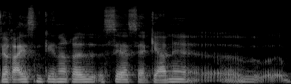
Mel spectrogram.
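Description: A man talks with a monotone, flat intonation. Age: 30s. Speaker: podcast co-host, music teacher. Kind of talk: casual chat.

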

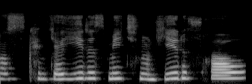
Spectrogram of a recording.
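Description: Quiet speech moves along at a very slow pace. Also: woman. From northern Germany, Oldenburg (Lower Saxony). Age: 20s. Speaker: social media creator. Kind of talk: casual interview. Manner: varies between very quiet and loud.

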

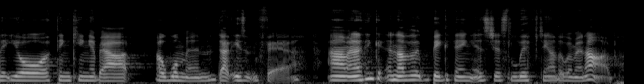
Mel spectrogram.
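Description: A medium-pitched woman with an Australian accent, at a fairly quick pace with fairly even intonation, in a very clean recording with a silent background. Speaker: podcast co-host. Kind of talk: casual chat.

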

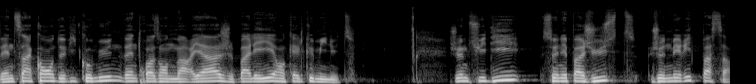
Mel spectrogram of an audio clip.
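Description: A man speaks at a fairly slow pace with a dark, mellow tone. His pitch is fairly high, with ordinary variation. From Alsace, France. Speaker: church member giving testimony. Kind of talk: testimony. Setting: church stage.

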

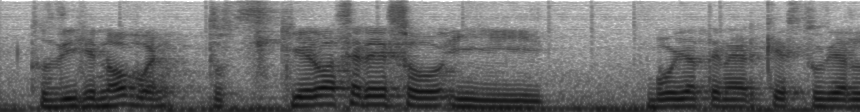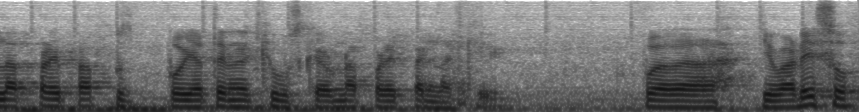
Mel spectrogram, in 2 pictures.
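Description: Over music in the background and audible room echo, a man with a fairly high voice speaks at a fairly quick pace with lively intonation. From Mexico, Aguascalientes. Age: 40s. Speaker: artist and teacher. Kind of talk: casual interview.

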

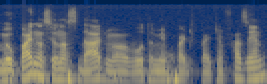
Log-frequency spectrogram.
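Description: The recording is very clean, silent background. On it, a man talks. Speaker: animal scientist. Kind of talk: casual podcast conversation.

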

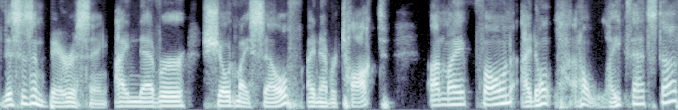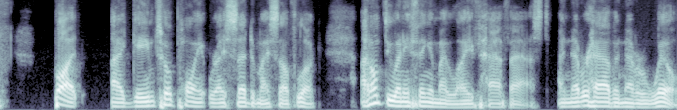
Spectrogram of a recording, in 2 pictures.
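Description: A man with an American accent has a plain, everyday voice at medium pitch and moderate pace. His intonation is lively, and the sound is dry and close with no echo against a quiet background. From Saint Louis, US Midwest. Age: 30s. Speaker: retired pro hockey player and strength coach. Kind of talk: casual chat.

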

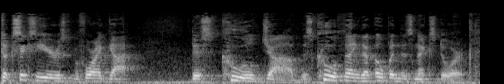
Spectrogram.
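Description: A man with an American accent speaks with very wide pitch swings. Noticeable background noise and audible room echo are present. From Florida. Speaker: improv teacher and performer. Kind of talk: casual interview before live audience.

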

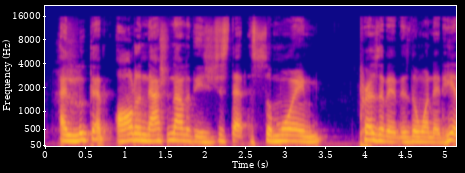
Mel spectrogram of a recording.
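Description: A man speaks in a Hawaiian accent at a moderate pace. His tone is dark and mellow, with ordinary pitch variation. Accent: Hawaii local English. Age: 50s. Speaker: comedian. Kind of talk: casual chat.

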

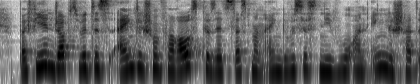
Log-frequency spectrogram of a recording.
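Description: A woman talks at a fairly quick pace in a fairly high pitch, somewhat breathy. Her tone is dark and mellow, and her intonation is monotone and flat. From Germany, Russian-speaking family. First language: Russian (speaking German). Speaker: podcast host. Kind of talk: solo podcast monologue.

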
